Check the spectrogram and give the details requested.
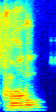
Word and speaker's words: colonel: cautious colonization point out that's colonel and your guess is as good as mine why we pronounce it that way but yeah there's no r in there or anything but yeah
